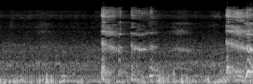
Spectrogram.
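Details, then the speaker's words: Two brief coughs from a child with unstoppable continuous cough recurring every 10–20 seconds, worse with movement, air exposure and crying, over room and traffic noise. "Unstoppable continuous calf unstoppable constant calf কতক্ষণ পর পর কাশিটা হচ্ছে"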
